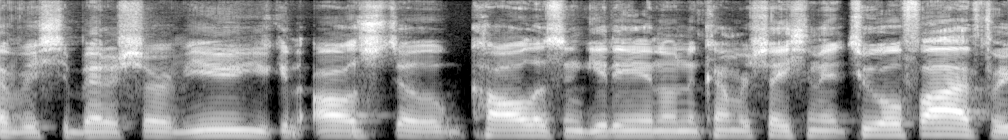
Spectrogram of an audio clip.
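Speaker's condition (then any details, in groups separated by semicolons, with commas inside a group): No condition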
